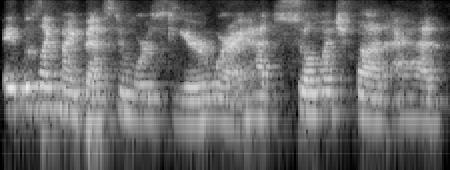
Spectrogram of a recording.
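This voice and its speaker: A young woman with a bright, forceful voice talks casually about her own experience in a group. She sounds a little away from the microphone, and the small room echoes around her. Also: on the low side, moderate pace. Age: young adult. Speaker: group discussion participant. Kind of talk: casual personal reflection in a group. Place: small indoor meeting room. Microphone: handheld microphone. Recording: echoey room, distant from mic.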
